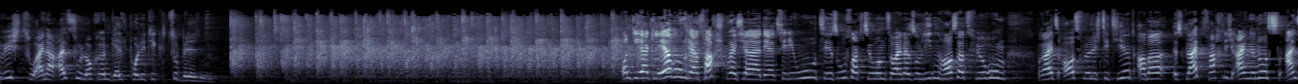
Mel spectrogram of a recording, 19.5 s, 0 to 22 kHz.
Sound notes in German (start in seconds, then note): 3.4 Beifall Freie Demokraten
